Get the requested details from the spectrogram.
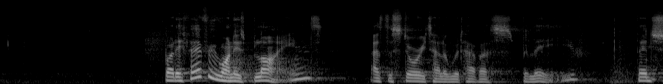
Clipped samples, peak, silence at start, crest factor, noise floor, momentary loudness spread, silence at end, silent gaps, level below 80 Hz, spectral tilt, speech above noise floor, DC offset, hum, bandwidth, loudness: under 0.1%; -12 dBFS; 1.65 s; 22 dB; -66 dBFS; 16 LU; 0 s; none; -74 dBFS; -5 dB/octave; 33 dB; under 0.1%; none; over 20 kHz; -33 LUFS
